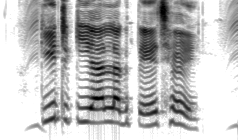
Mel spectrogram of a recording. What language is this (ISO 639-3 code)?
mai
